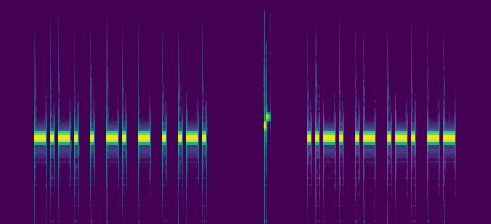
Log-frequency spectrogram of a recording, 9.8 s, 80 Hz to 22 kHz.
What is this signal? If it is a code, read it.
Morse code, heard as a keyed tone, about 15 wpm, 700 Hz. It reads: CENTER FARM
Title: Sentences from Top 1000 Words - Review Part 2 - New Word Drill - 15wpm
